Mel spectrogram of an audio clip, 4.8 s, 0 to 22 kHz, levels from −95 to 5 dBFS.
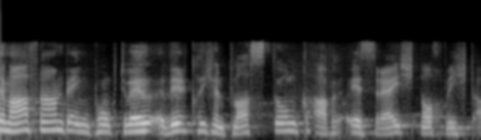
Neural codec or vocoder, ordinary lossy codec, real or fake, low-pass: codec, 16 kHz, 1 kbps, X-Codec, HuBERT features, trained on balanced general audio; Opus, 64 kbps; fake; 7.2 kHz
